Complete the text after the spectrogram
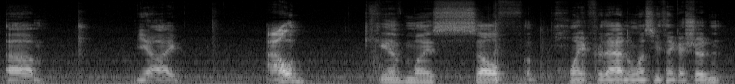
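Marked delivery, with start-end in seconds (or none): none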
